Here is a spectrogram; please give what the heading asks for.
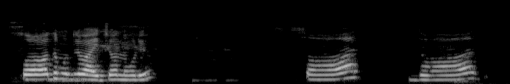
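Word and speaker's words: ض: Are learning this is the correct way ഓഫ് pronouncing these letters. Okay, ദ്വാദ്.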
